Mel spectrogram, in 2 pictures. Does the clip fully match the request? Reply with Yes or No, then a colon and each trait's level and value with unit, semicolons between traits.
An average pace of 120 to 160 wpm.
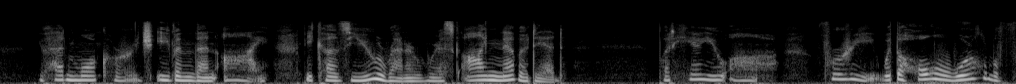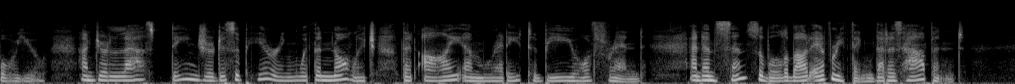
Yes: average, 150 wpm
